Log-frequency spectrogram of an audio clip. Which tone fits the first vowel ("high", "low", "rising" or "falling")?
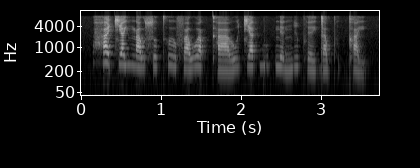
falling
